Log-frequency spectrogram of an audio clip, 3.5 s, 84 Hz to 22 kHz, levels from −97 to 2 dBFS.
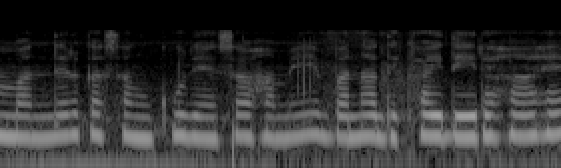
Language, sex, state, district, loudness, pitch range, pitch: Hindi, female, Bihar, Madhepura, -46 LUFS, 235-250 Hz, 245 Hz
